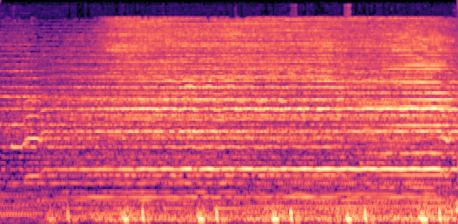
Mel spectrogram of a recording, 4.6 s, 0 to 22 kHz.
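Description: Steady low heartbeat thumps, about 80 a minute, under soft background music; a regular heartbeat.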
